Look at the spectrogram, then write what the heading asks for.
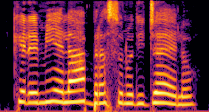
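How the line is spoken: Mother's exclamation. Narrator (Italian): esclamò la madre

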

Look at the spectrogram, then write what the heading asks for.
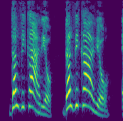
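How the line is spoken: Crowd shouting. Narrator (Italian): è il solo grido

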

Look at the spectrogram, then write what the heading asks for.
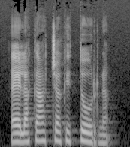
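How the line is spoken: Cold. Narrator (Italian): disse Cassy freddamente

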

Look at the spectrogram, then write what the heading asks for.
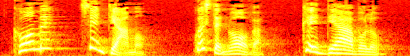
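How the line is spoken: Everyone exclaiming together. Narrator (Italian): esclamarono tutti

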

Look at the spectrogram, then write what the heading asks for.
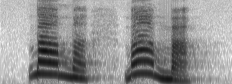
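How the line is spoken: Anxious shout. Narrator (Italian): gridò ansiosa

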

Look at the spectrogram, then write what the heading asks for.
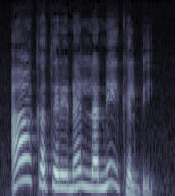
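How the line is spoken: Three voices toasting together. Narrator (Italian): esclamarono gli altri tre

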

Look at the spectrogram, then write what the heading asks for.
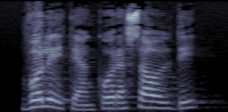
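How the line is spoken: Prince shouting rudely in face. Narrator (Italian): gli gridò sul muso il principe, mettendo da banda l'eccellenza

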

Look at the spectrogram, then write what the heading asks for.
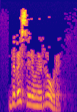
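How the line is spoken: Exclaiming. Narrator (Italian): esclamai

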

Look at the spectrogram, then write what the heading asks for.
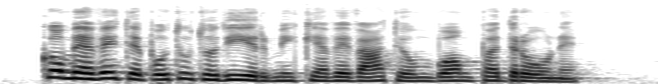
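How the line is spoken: Exclamation. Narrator (Italian): esclamò egli

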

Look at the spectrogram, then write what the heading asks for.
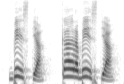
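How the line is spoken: Dismayed, frantic screaming. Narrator (Italian): Belinda, sgomenta, pensando di avergli cagionato la morte, percorse correndo una stanza dopo l'altra, urlando

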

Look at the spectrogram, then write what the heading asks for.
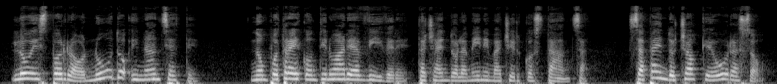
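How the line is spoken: Soft, tender voice. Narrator (Italian): ella disse con voce piana, sommessa e tenera

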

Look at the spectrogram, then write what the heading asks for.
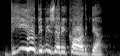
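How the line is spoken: Exclaimed. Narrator (Italian): fu la terza esclamazione del dottore

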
